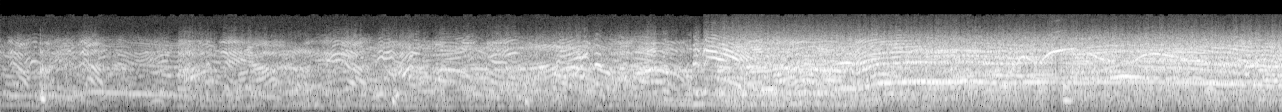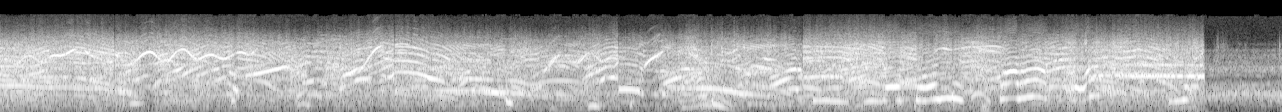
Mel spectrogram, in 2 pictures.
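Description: A noisy audience crowd in a hall, with loud overlapping shouting, cheering and chatter that swells after a few seconds and stays dense and continuous throughout.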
